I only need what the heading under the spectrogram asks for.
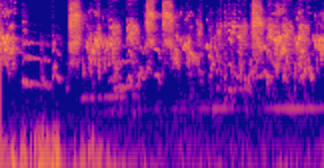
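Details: Budgerigars chattering in quick high chirps and buzzy warbles, following a short burst of low rumbling at the start.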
